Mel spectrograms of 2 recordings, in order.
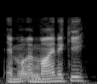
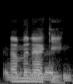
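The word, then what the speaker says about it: Emenike: How do you pronounce that guy? Meineke? Emeneki.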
